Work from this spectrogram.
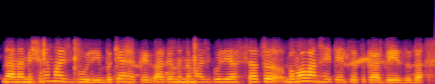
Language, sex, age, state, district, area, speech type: Kashmiri, female, 18-30, Jammu and Kashmir, Srinagar, rural, conversation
